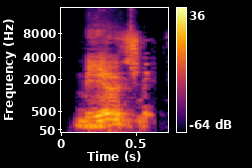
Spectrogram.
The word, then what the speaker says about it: Miocic: Stipe, how do you pronounce it? Stipe Miocic.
